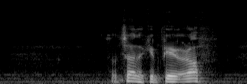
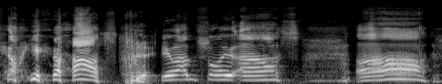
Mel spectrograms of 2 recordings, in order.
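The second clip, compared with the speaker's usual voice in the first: loud, high exasperated yelling; 8 semitones higher, 8 dB louder, slower than usual. Real, not acted. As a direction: yell at your own blunder. Game mishap, yelling at self.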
